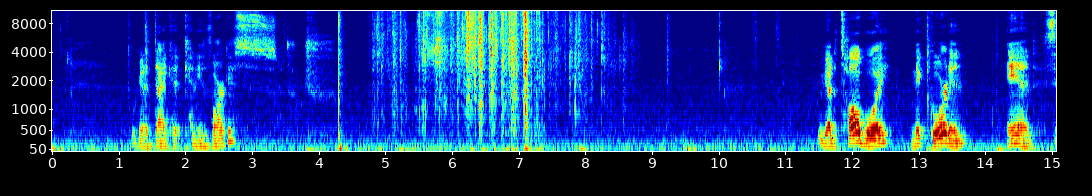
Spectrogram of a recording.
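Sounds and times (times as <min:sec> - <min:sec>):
foil wrapper tearing and crinkling: 0:04.8 - 0:08.8.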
